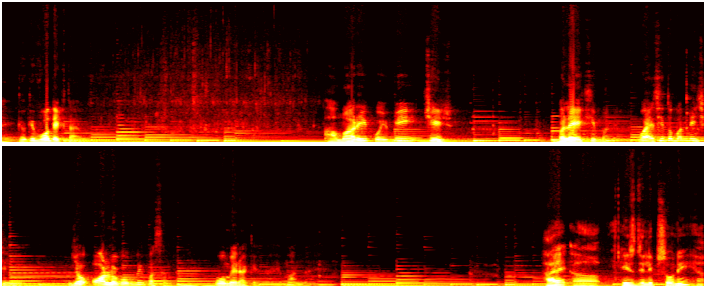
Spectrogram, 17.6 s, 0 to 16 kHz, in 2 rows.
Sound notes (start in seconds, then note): 1.2 water gushing into the pool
